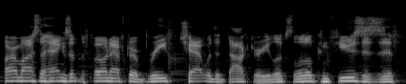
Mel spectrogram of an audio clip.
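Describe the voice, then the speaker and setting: A male livestreamer plays through a game, giving casual, reactive commentary and reading narration aloud. His voice sits at a middle pitch, with faint game music behind it. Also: steady tone, fast. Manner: informal, reactive.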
